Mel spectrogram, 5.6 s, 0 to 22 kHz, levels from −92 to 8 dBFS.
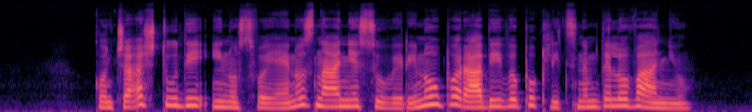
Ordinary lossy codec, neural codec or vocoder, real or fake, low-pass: none; none; real; 19.8 kHz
